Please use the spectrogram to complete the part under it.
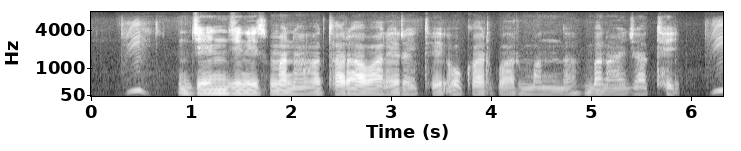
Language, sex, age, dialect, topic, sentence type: Chhattisgarhi, male, 18-24, Western/Budati/Khatahi, agriculture, statement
